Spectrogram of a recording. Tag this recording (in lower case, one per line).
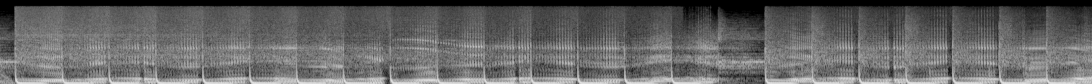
music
